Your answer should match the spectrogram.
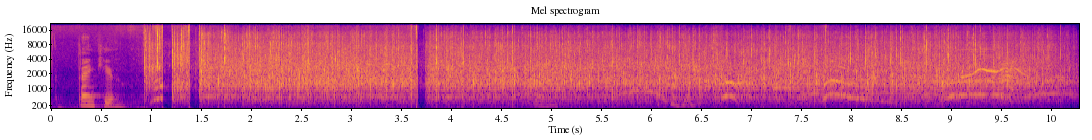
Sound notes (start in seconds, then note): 1.5 applause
